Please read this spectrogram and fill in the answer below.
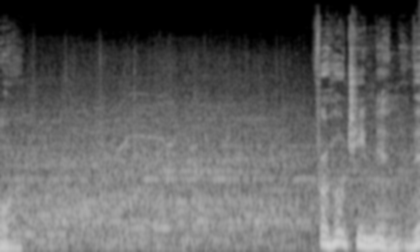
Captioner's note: cheering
